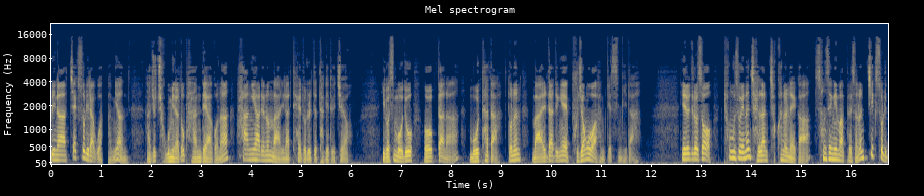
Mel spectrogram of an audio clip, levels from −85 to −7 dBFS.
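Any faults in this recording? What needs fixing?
A gap at a join of encoded pieces runs from 1.01 to 1.14 s, 127 ms. The speech halts, then resumes where it stopped. Separately encoded pieces were joined untrimmed, keeping encoder start delay and end padding. Trim both before joining, or encode once.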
